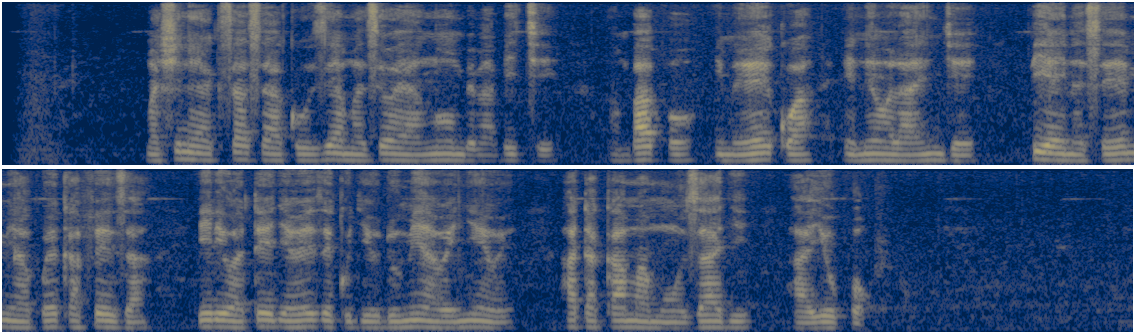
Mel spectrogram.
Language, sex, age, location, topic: Swahili, male, 25-35, Dar es Salaam, finance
